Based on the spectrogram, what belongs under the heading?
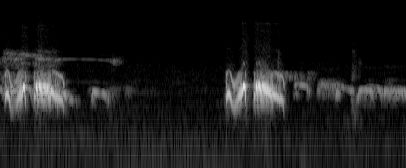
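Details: Repeated spotted dove coos in the energetic thúc bổi style, two strong phrases roughly three seconds apart, each a warbling lead-in and a hollow descending coo, with faint answering coos trailing after.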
